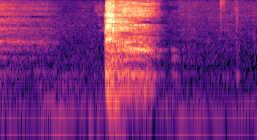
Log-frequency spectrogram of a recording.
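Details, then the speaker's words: A single short, harsh, explosive cough from an adult woman with a past history of bronchitis, who says she does not have COVID, heard against quiet room noise while she talks to camera. "Also, I have a cough. I know it sounds bad, but I don't have COVID or anything. I've just had bronchitis before. So whenever I get a cough, it sounds like I'm dying."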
